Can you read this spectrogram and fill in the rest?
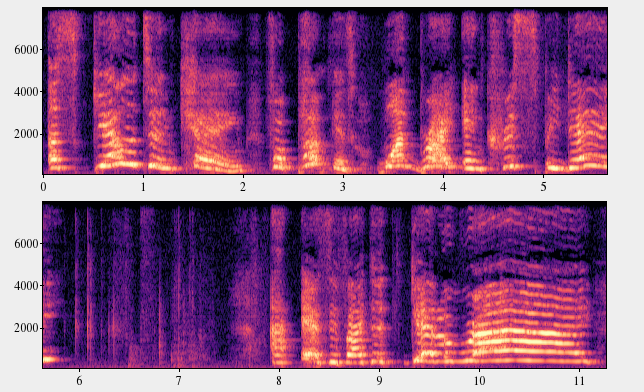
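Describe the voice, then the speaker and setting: A forlorn little storybook pumpkin, acted out by a woman, pitched way up high. It tells its tale in slow, stretched-out rhyme. The manner is plaintive and highly theatrical. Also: bright, forceful tone, recorded from a distance, exaggerated voice. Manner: plaintive, theatrical, drawn-out rhyming delivery. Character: forlorn, dramatic ugly little pumpkin telling its life story. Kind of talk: storybook character read-aloud.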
